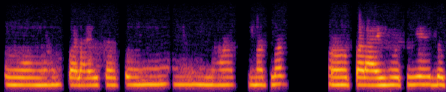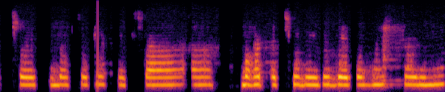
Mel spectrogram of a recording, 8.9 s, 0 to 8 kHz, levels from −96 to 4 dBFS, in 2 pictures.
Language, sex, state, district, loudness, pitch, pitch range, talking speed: Hindi, female, Uttar Pradesh, Jyotiba Phule Nagar, -17 LUFS, 245 Hz, 240-250 Hz, 130 wpm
